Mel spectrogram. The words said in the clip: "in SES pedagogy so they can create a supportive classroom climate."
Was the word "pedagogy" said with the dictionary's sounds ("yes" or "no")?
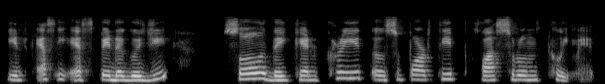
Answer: yes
